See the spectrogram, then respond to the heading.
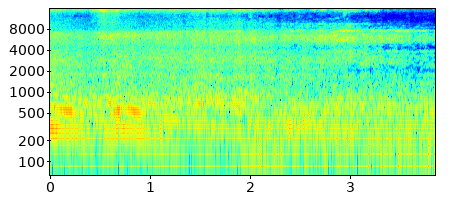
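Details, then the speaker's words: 1953 Ford Customline with swapped 350 V8, after new intake gasket and a small carburetor adjustment: blips up and drops back cleanly to a steady, even idle with no misfire or rattle; sounds healthy. "Sounds really good. [Music] Oh yeah, that little tiny bit of a carburetor adjustment really helps."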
